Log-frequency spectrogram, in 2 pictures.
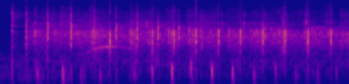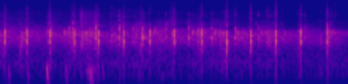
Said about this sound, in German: Ihr Publikum, die ihr hier im Raume seid und die zu Hause können natürlich auch mitmachen, aber euch würde ich jetzt einmal bitten, ganz, ganz laut äh, zu klatschen für das großartige Team von Alex Berlin, bitteschön.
